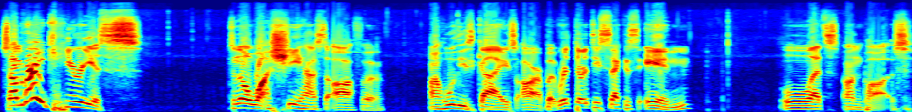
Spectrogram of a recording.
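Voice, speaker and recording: Animated in tone, a man at a medium pitch uses very wide pitch swings and very even loudness, talking at a fairly slow pace with long, frequent pauses, in a dry, close sound with no echo. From outside US. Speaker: YouTube commentator. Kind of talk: reaction commentary. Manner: animated, repetitive.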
